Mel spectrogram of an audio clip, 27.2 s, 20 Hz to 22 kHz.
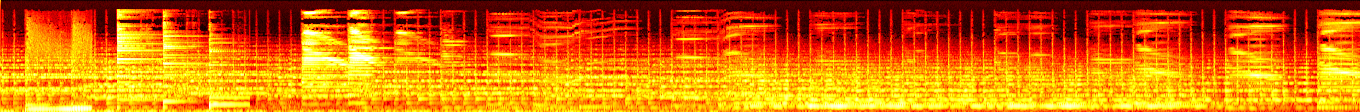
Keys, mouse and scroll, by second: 0.0 click, 6.6-8.4 drag, 8.9-10.0 drag, 10.5-16.4 drag, 16.8-18.3 drag, 19.0 click, 19.7 click, 20.7 click, 21.2 click, 23.4 click, 24.2-26.0 drag.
